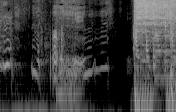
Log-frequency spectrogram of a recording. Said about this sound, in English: of young pit bulls on choker chains, letting the dogs get within inches of tearing each other apart. As I got closer, the boys looked in my direction and I heard one of them say to the other, "Be cool, he's a cop," and they pulled the dogs apart.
